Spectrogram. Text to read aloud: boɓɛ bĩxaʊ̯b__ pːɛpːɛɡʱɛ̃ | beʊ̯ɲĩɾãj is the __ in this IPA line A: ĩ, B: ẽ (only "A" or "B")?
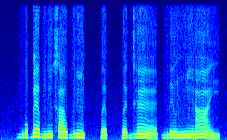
A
